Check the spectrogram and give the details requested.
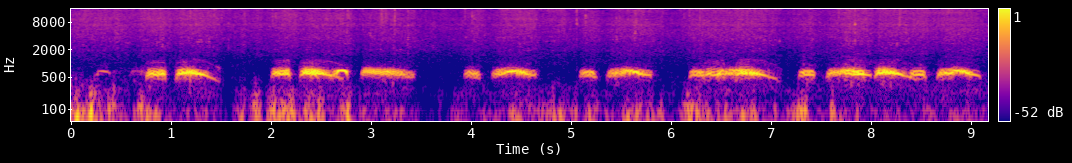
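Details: Spotted dove used as a decoy for trapping in Dong Nai, Vietnam, during Covid-19: a long steady series of hoarse coos in repeated short-long phrases, roughly one note per second, with light low background noise.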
